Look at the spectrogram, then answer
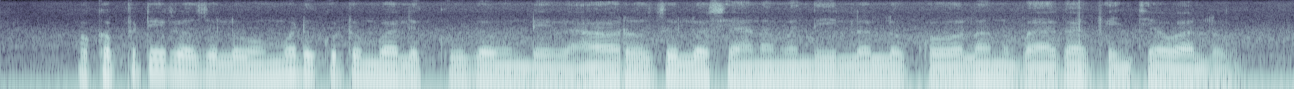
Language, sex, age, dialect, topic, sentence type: Telugu, male, 31-35, Central/Coastal, agriculture, statement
